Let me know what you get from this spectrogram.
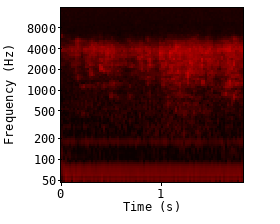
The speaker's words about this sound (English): That sound you hear is not only a toilet flushing, but the damn water running out of the gutters. That was good timing.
